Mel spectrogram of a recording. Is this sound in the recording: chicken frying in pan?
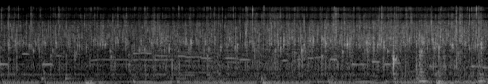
yes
